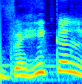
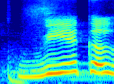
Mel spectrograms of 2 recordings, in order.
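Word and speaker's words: vehicle: Please याद रखना, इसकी प्रोनाउंसिएशन व्हीकल नहीं व्हीकल होती है।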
